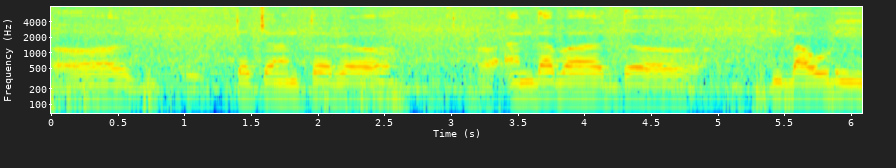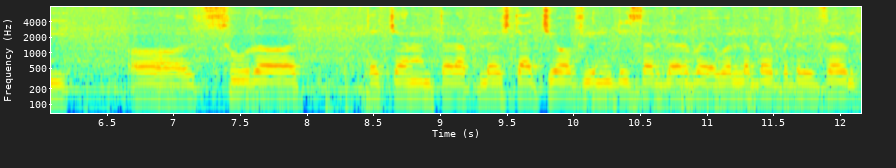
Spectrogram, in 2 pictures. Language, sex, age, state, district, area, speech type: Marathi, male, 18-30, Maharashtra, Yavatmal, rural, spontaneous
